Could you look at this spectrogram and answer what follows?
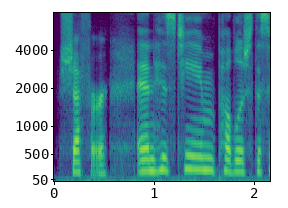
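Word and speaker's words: Scheffer: Yes, Schffer, that's pronounced Sheffer.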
